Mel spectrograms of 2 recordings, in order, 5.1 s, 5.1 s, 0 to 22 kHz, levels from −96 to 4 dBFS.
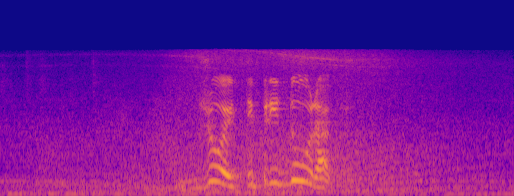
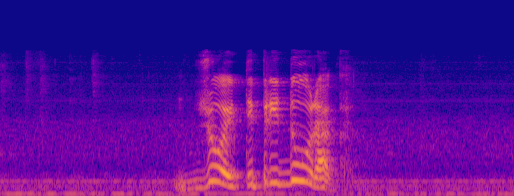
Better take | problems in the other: second | background sound (Fixed-wing aircraft, airplane); 12 dB below the speech

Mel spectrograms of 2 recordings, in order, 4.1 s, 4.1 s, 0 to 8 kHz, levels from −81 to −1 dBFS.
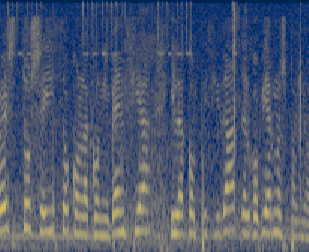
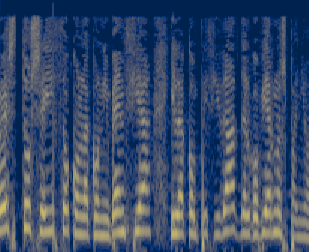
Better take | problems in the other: second | background sound (Alarm); 12 dB below the speech

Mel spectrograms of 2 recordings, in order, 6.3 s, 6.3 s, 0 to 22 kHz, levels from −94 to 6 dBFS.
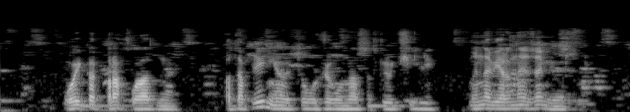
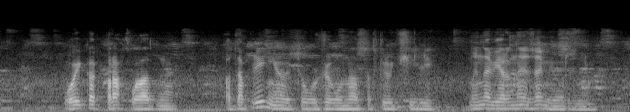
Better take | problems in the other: second | noise reduction (classical method Wiener filter)

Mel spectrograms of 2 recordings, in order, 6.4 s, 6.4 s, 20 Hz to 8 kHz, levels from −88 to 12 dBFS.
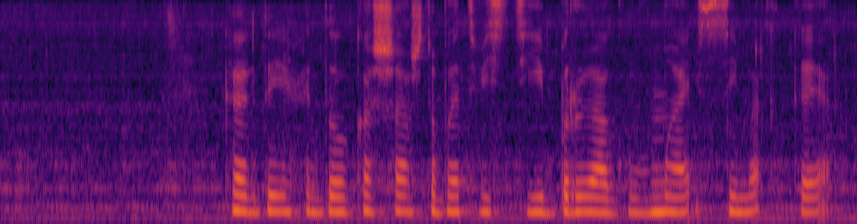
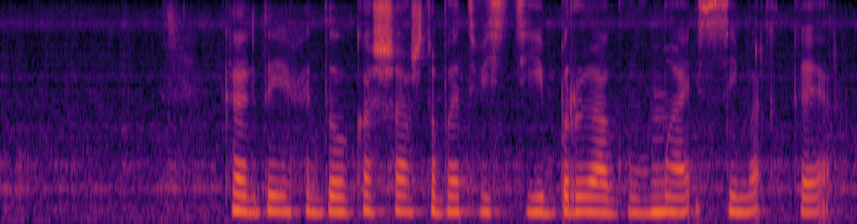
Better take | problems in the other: second | background sound (Sink (filling or washing)); 19 dB below the speech

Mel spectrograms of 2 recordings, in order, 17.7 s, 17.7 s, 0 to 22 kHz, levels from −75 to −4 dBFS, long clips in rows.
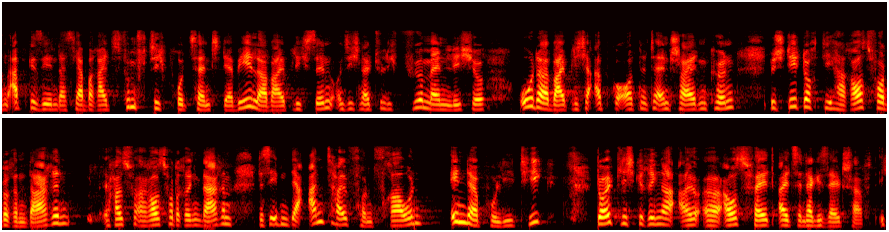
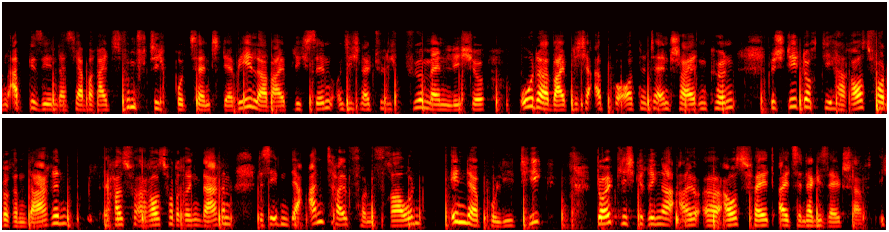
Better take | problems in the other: first | noise reduction (neural mask model RNNoise)

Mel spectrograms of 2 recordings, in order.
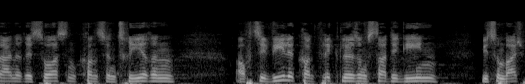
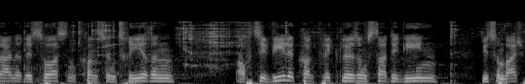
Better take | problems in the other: first | background sound (Cutlery, silverware); 15 dB below the speech

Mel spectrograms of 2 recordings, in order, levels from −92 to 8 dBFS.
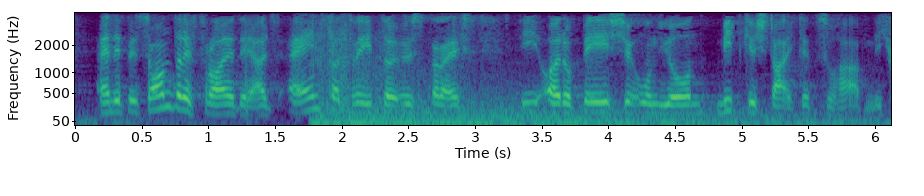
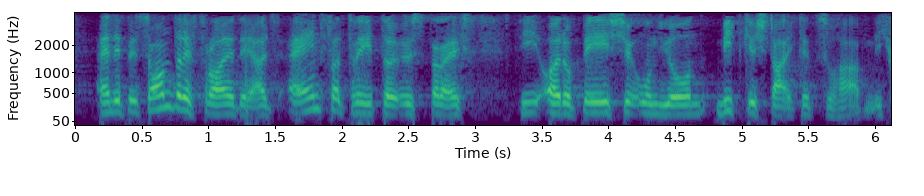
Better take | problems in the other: second | background sound (Explosion); 12 dB below the speech

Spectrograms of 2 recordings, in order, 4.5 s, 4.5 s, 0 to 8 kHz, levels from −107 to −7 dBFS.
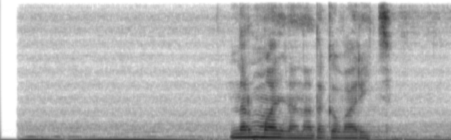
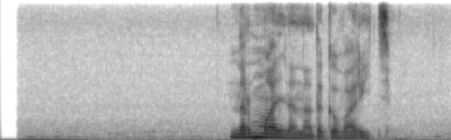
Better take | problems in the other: second | room echo; dies away in 2.1 s

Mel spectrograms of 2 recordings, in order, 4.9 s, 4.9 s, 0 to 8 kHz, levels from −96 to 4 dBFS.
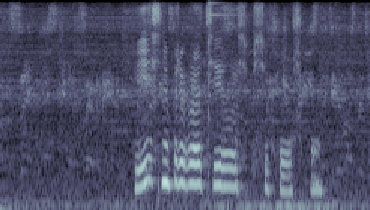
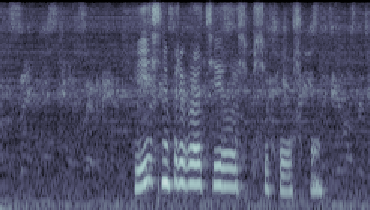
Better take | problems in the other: second | background sound (Cutlery, silverware); 13 dB below the speech

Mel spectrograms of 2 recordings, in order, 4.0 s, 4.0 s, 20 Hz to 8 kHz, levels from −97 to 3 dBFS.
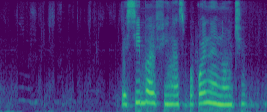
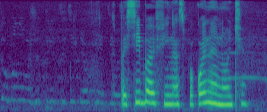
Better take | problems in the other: second | noise reduction (neural separator model SepFormer DNS4)

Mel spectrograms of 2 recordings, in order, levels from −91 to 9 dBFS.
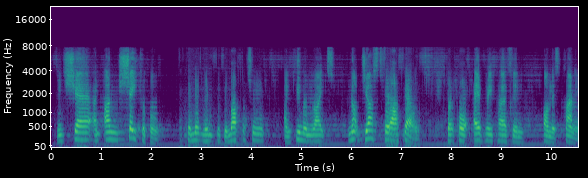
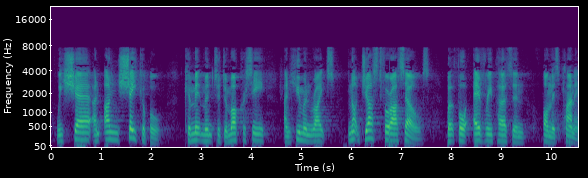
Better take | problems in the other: second | noise reduction (neural separator model SepFormer DNS4)

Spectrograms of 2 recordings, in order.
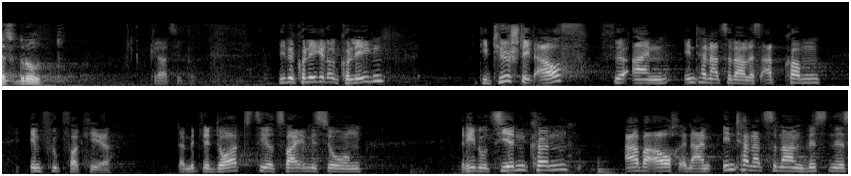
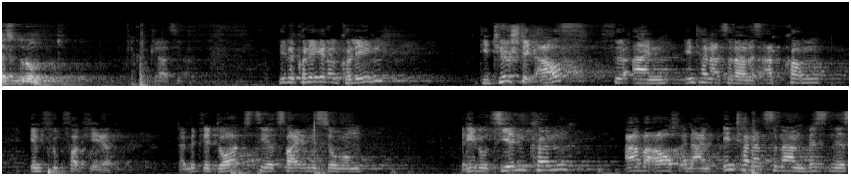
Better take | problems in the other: first | background sound (Drawer open or close); 18 dB below the speech // room echo; dies away in 2 s

